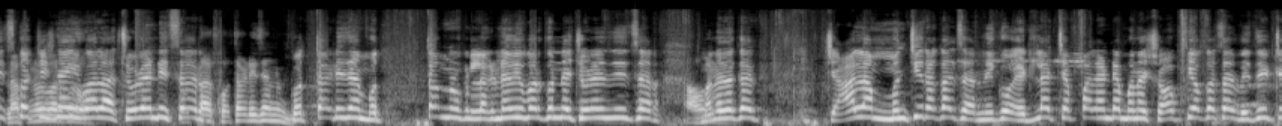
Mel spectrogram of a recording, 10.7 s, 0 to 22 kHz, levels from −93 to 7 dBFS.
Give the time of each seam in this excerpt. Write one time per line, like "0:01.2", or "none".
none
